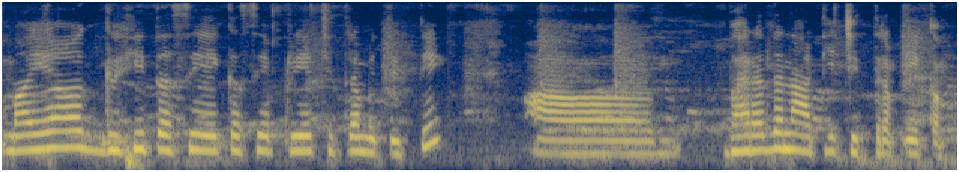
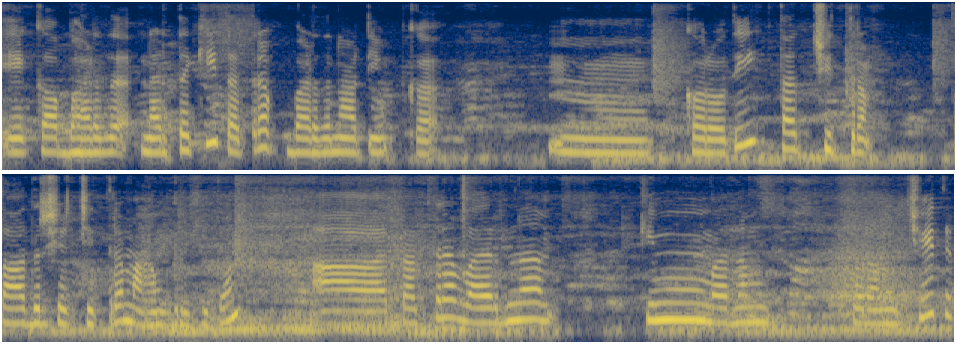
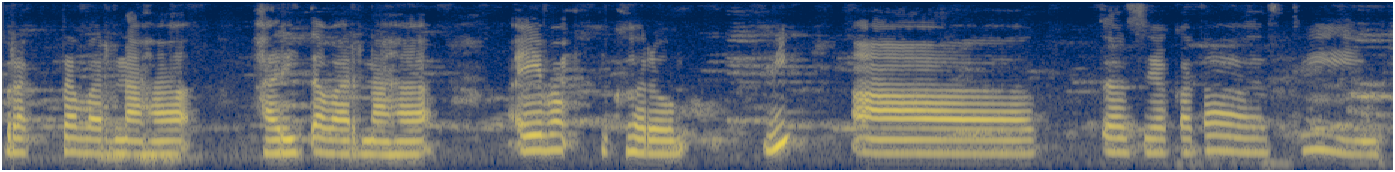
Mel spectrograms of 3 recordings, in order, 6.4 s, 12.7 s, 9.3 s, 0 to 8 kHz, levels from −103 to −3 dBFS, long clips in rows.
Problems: constant background noise, continuous background conversations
